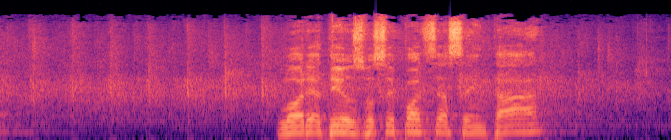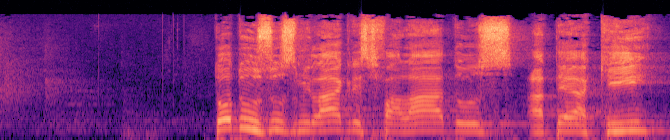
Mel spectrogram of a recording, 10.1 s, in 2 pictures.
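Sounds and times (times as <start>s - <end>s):
audience applauding: 0.0s - 5.6s
speech: 2.1s - 4.2s, 6.6s - 10.0s.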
